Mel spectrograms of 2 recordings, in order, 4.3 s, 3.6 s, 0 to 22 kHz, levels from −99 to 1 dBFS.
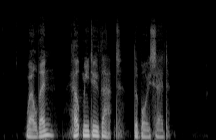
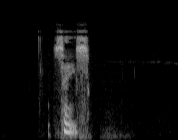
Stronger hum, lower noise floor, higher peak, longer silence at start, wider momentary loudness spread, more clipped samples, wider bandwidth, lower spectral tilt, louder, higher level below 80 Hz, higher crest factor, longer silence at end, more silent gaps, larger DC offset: neither; about the same, under -90 dBFS vs under -90 dBFS; second, -18 dBFS vs -14 dBFS; second, 0.5 s vs 1.1 s; first, 16 LU vs 8 LU; neither; about the same, 10 kHz vs 11 kHz; first, -8 dB/octave vs -2 dB/octave; second, -35 LUFS vs -29 LUFS; first, -70 dBFS vs -76 dBFS; about the same, 20 dB vs 22 dB; second, 0.95 s vs 1.8 s; neither; neither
